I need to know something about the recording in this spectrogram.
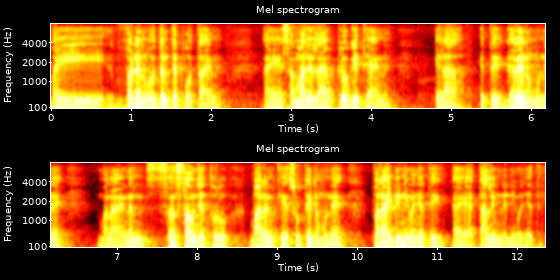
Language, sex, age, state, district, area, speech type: Sindhi, male, 60+, Gujarat, Junagadh, rural, spontaneous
